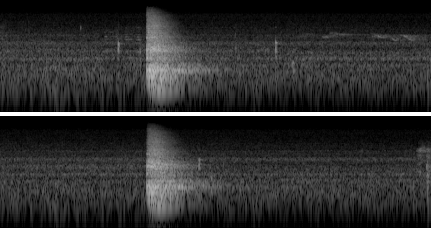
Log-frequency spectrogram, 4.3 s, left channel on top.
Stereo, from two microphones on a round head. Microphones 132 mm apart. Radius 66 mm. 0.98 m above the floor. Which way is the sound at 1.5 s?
55° left (ahead or behind).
